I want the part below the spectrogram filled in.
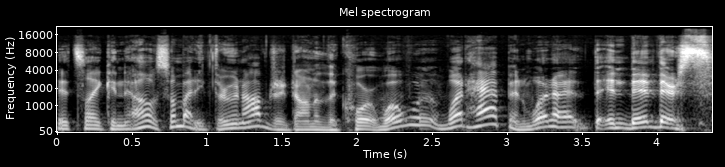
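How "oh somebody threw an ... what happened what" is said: put-on happy-go-lucky, breezy, swooping commentator voice. Imitating game commentators reacting to an object thrown on the court: imitating happy-go-lucky commentators. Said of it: "it's very, like, happy-go-lucky".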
